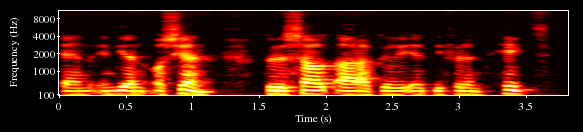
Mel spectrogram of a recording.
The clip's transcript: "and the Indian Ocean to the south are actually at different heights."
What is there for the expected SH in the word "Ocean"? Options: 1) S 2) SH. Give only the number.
1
